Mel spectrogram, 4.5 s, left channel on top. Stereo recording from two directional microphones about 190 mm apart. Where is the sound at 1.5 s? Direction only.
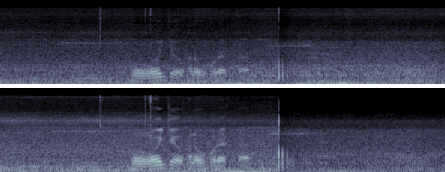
Centre (ahead or behind).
